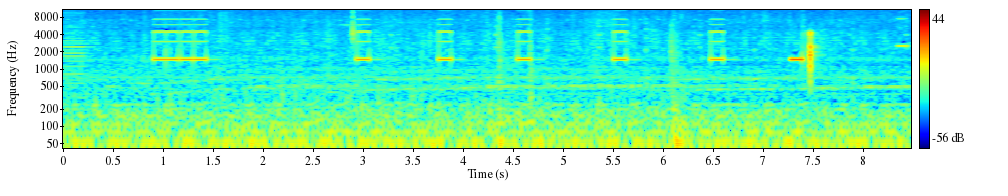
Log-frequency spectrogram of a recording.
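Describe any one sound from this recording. A handheld radio beeps several times.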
